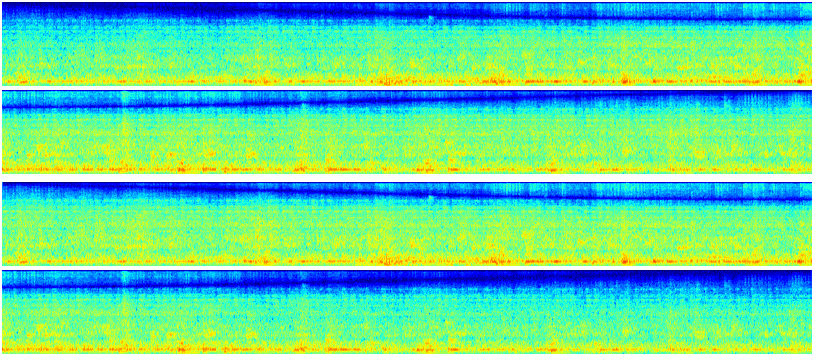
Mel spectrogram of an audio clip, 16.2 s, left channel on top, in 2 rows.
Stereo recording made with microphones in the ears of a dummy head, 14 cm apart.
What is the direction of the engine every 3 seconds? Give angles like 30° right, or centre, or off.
50° right, 30° right, centre, 30° left, 50° left, 60° left.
